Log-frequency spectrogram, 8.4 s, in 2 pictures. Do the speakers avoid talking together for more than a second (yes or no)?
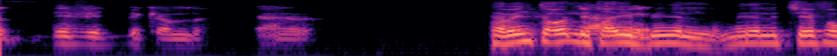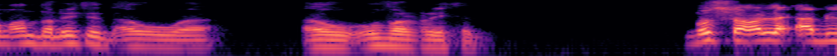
yes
